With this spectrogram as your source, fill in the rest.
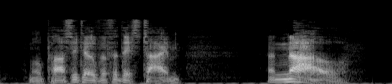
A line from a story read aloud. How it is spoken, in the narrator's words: grumbled the king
